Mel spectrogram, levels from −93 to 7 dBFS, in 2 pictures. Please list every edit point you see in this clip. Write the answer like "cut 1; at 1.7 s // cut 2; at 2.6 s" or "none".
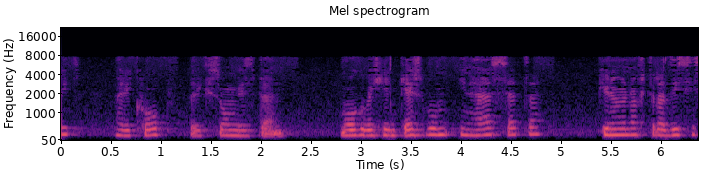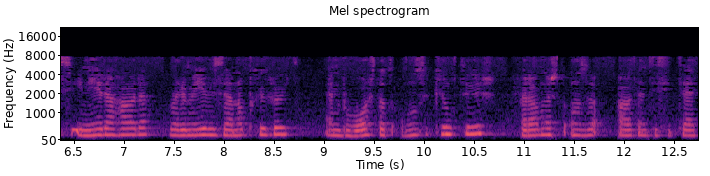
cut 1; at 2.7 s // cut 2; at 10.8 s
